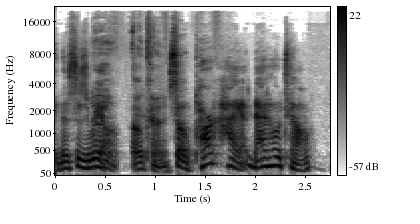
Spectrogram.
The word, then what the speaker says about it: Park Hyatt: this listen no okay that hotel is called the park haat or in Japanese pah haay that's how you say it really no seriously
